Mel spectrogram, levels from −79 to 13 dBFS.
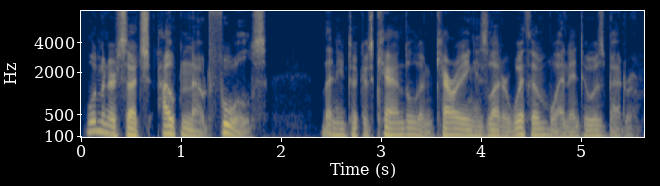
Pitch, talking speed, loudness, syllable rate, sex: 100 Hz, 235 wpm, -18 LUFS, 5.9 syllables/s, male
